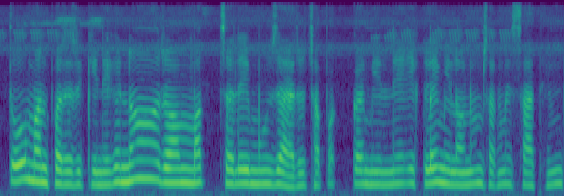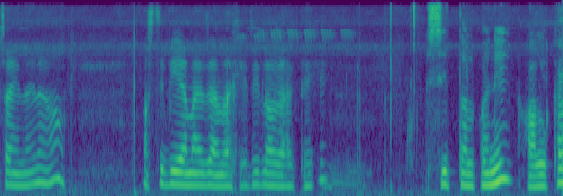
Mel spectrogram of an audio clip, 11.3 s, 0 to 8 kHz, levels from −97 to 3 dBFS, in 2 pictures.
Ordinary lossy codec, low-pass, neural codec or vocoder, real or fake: none; 7.2 kHz; none; real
